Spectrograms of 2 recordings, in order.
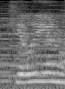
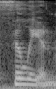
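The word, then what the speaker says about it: Cillian: Paul Giamatti the holdovers Killian Murphy Oppenheimer Jeffrey Wright American fiction okay we can talk normally now I never knew that it was Killian Murphy I always thought it was San Murphy Oh know that's like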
